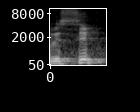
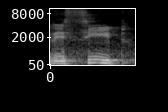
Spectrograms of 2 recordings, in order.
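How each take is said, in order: First: The p sound is pronounced in the word. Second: The p sound is left silent in the word. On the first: The speaker calls it wrong. "इसको रिसिप्ट बोलते हैं, तो भाई ये गलत है" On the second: The speaker calls it right. "ये पी की आवाज़ भी यहाँ नहीं निकलती"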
